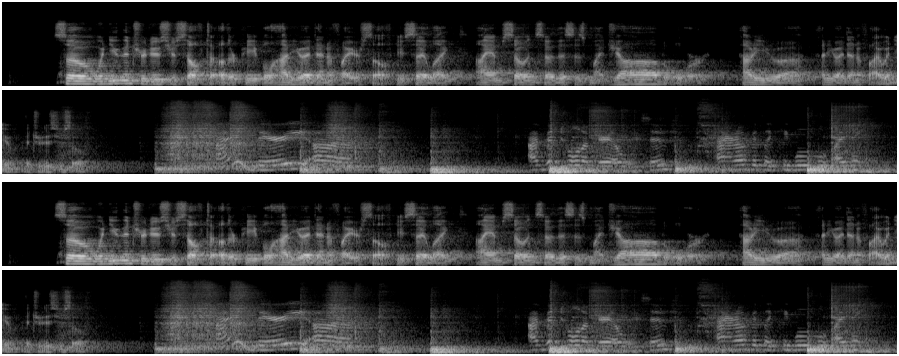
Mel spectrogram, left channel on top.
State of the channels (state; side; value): identical; both; correlation 1.00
